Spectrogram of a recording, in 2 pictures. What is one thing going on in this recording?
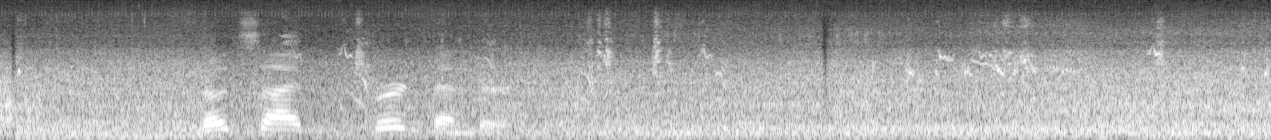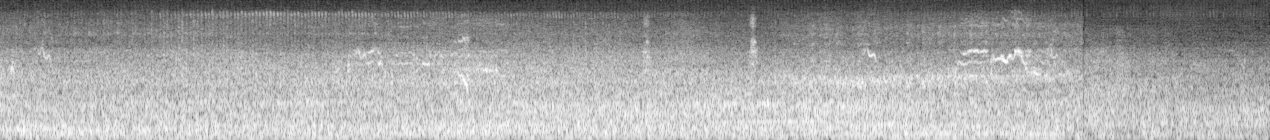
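Caged parrots and birds squawk and chirp.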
